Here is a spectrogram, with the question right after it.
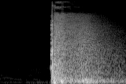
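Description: A firecracker bomb thrown to scare off elephants in Sri Lanka goes off with one sudden loud bang after near silence, followed by a rumbling, slowly fading tail.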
